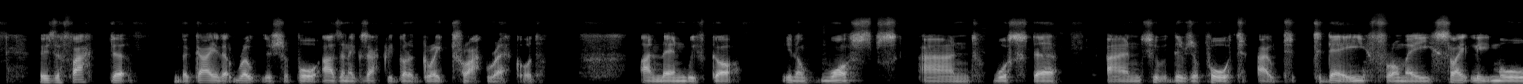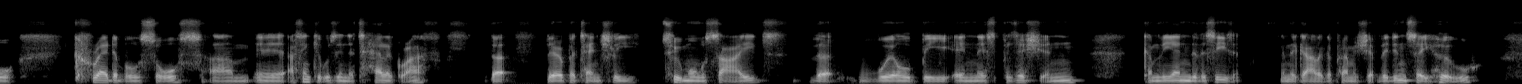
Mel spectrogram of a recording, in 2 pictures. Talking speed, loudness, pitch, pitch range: 145 wpm, -28 LUFS, 80 Hz, 80-85 Hz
